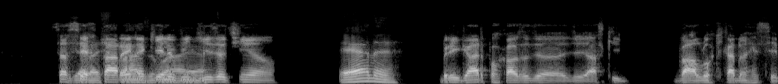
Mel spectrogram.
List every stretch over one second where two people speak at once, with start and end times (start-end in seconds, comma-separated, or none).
0.7-2.1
